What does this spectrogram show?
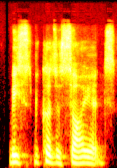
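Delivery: lightly mimicked lame justification; mild sneering put-on voice; mocking excuse. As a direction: parrot the excuse dismissively. Mimics an excuse she rejects.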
